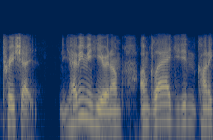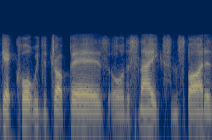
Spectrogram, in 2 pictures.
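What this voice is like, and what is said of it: Australian accent. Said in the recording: “in his accent from Melbourne, Australia”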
